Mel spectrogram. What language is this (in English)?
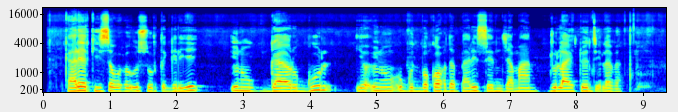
Somali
